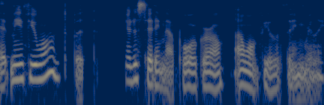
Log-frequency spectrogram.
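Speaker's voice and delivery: deep, low character voice. Voicing a deep voice speaking through a possessed girl: deep voice. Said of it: "the deep voice would again speak".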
